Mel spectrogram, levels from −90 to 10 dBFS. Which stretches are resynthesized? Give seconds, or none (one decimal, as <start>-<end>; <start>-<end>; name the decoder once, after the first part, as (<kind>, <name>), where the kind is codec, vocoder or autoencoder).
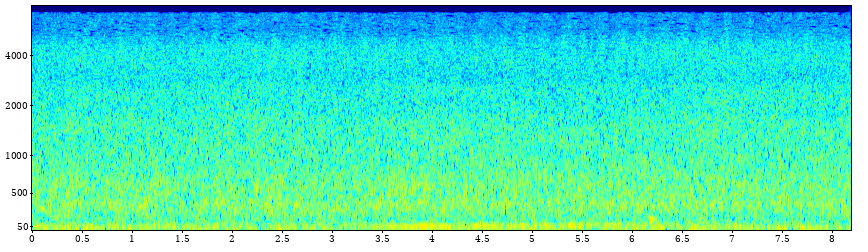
none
